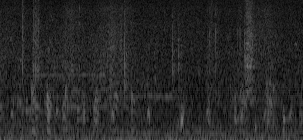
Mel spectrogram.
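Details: A farmyard flock of hens gives short, overlapping clucks over a steady bed of background noise.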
